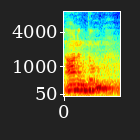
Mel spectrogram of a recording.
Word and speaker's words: Anandu: I'm a little nervous, so I hope the spelling is not right, but still it's pronounced as Anandu.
